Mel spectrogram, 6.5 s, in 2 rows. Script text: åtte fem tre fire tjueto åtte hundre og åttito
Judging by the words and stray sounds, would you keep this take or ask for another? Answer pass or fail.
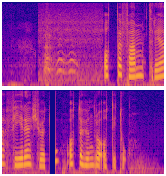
fail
